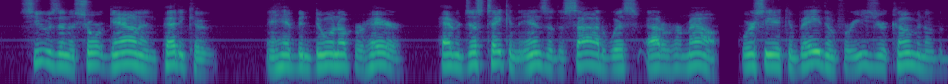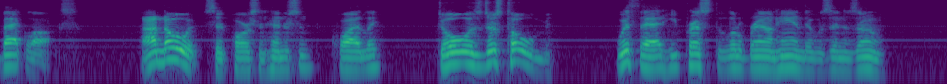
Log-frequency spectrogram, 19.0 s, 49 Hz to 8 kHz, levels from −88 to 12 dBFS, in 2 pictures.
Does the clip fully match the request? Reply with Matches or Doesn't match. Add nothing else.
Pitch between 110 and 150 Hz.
Matches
